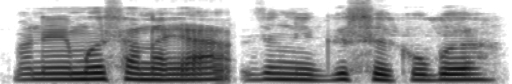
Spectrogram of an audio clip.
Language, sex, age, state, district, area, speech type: Bodo, female, 30-45, Assam, Baksa, rural, spontaneous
